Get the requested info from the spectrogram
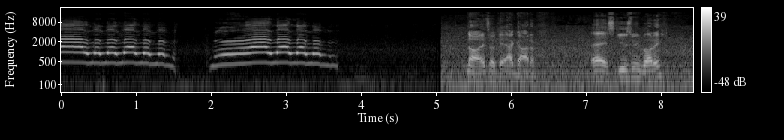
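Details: Two long, falling meows from a pet cat, each over a second in length with a brief gap between, followed after a lull by louder noisy sounds that could be voices.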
